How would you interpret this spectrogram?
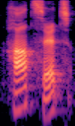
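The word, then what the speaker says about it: Hazet: since the Middle Ages heart set stands for the German pronunciation of the letters H and Z which is heart and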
